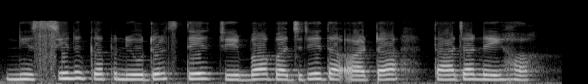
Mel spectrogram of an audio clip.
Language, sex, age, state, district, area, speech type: Dogri, female, 18-30, Jammu and Kashmir, Udhampur, rural, read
